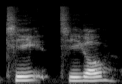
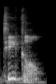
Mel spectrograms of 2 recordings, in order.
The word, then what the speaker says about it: Teakle: It's Teagle. How you say his name? Teagle. Right. There's a K in there, right? Teakle. So Teakle. Teakle is mentioned as a him.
